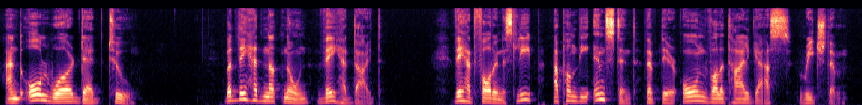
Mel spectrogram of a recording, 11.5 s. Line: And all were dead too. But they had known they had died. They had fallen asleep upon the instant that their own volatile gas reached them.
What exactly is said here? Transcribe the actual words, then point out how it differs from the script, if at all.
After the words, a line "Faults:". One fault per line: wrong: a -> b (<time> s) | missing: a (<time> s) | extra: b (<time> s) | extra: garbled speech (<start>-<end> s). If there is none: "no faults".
And all were dead too. But they had not known they had died. They had fallen asleep upon the instant that their own volatile gas reached them.
Faults:
extra: not (3.5 s)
